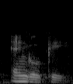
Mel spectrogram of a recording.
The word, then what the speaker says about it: Engelke: That's an authentic pronunciation. He pronounces it Engelke.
